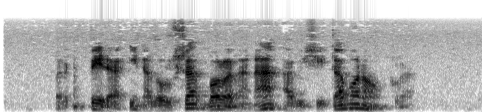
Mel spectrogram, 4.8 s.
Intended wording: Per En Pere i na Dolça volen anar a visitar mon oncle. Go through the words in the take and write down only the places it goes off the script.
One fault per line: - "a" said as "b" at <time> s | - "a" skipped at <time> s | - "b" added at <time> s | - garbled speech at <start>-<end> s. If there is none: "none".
none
